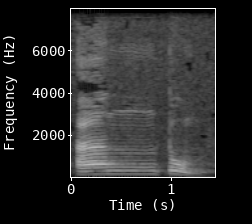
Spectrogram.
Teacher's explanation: huruf nun mati bertemu dengan huruf ikfa iaitu ta. Bacaan nun mati disembunyikan 50%, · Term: ikfa hakiki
